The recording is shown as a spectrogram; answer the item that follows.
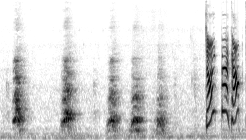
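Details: Hunting English Setter female barking ferociously as she confronts her foe; five rough barks in quick succession, then a burst of human speech at the end.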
